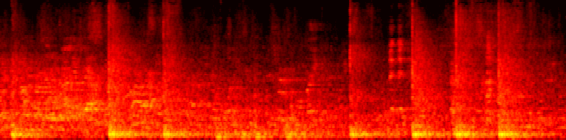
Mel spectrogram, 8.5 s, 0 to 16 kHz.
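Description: Basketball bounced on a hardwood gym floor: single echoing thumps, a few spaced out early, then a run of about one every 0.7 s in the second half, the dribbles a shooter takes at the free-throw line.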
